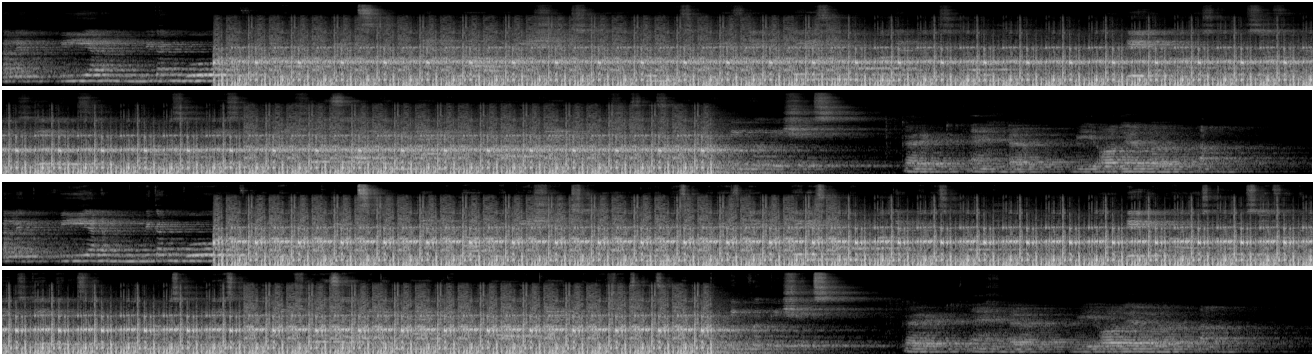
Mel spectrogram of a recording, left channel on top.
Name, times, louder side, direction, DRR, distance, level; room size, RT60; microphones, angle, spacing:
voice 1, 0.0-21.4 22.9-23.0, equal, 30° right, -2 dB, 6.0 m, -30 dB
sound 1, 2.1-20.2, right 2 dB, 15° right, 0.9 m, -17 dB
voice 2, 22.1-22.5 22.7-23.5 23.8-25.1, equal, 40° left, -3 dB, 7.4 m, -32 dB
25.5 x 16.0 x 9.5 m, 2.6 s
head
